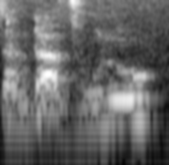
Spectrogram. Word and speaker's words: Xandar Zulu: Okay, FUTR Tag Team Championships next is Tight Grip, which is Xandar Zulu. Xandar Zulu. You have to say it like that. Yes, because that's how he speaks.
